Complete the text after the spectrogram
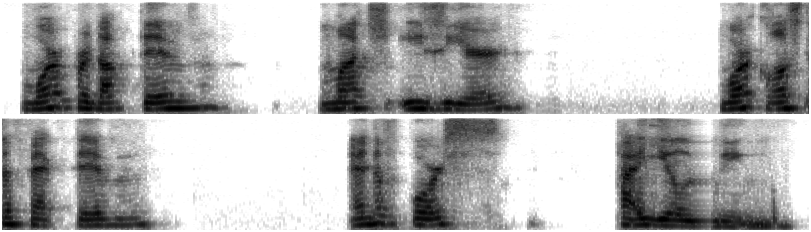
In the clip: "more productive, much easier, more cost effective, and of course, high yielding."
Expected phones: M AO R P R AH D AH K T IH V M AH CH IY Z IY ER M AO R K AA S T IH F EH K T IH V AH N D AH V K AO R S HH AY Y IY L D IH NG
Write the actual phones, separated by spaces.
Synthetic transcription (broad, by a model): M AO R P R AH D AH K T IH V M AH CH IY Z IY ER M AO R K AA S T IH F EH K T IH V AH N D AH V K AO R S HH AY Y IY L D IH NG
